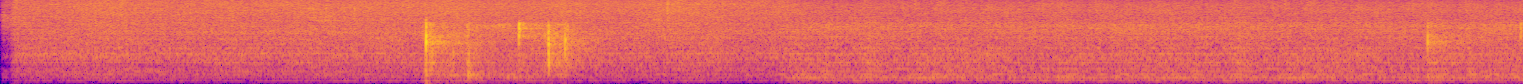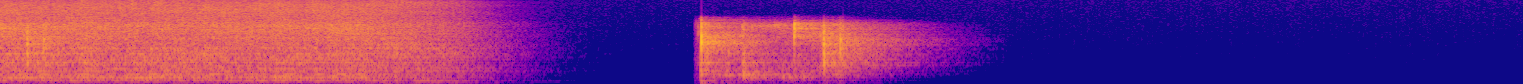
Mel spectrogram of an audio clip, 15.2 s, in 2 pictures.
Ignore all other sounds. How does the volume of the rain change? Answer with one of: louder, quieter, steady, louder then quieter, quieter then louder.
steady.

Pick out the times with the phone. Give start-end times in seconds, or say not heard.
2.1-2.9, 7.1-7.8, 11.1-11.8.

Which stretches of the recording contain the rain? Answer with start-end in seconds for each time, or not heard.
0.0-10.0.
